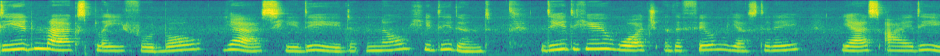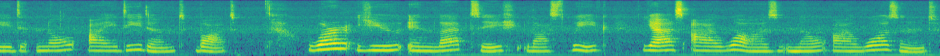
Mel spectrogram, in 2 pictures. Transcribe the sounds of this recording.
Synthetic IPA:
d̥ɪd̚mækspʰl̥eɪfut̚bɔlˠ | jɛshidɪdnoʊhidɪdn̩t | d̥ɪdjɨwɑt͡ʃðɨfɪlˠmjɛstə˞deɪ | jɛsaɪdɪdnoʊaɪdɪdn̩tb̥ʌt | wə˞jɨɪ̃nlɛp̚tʰɪʃlæst̚wik | jɛsaɪwʌznoʊʔaɪwʌzə̃nt

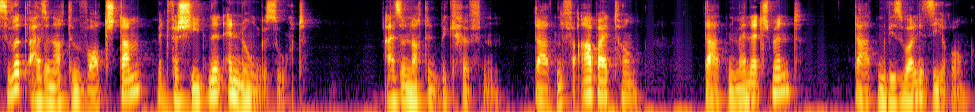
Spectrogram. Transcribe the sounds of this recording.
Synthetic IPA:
sv̥ɪɐtʔalzonaːχd̥eːmvɔɐtʃtamːɪtfɛɐʃiːdənənʔɛndʊŋənɡəz̥ṵːxt | ʔalzonaːχd̥eːnbəɡʁɪfn̩d̥aːtn̩fɛɐʔaɐbaɪtʰʊŋd̥aːtn̩mɛnɛt͡ʃmɛntd̥aːtn̩vizualiziːʁʊ̰ŋ

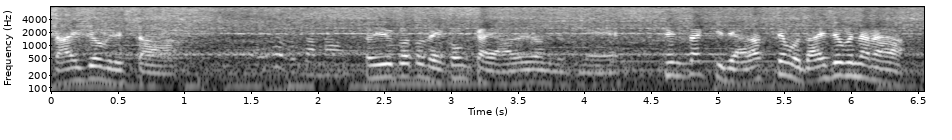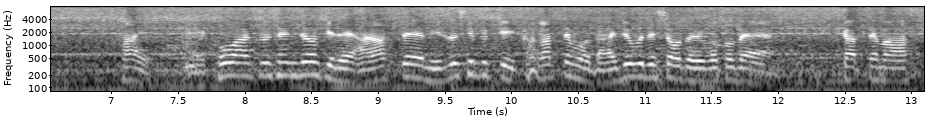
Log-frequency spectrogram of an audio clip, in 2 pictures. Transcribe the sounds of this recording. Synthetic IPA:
d̪̥aiʑo̞ːbɯ̟d̪e̞ɕi̥t̪a | t̪o̞jɯ̟ːko̞t̪o̞d̪e̞kõ̞ŋkaiaɾenãnd̪e̞sɨne̞ | sẽ̞nt̪akʲːid̪e̞aɾat̪ːe̞mo̞d̪aiʑo̞ːbɯ̟naɾa | hai | eːko̞ːat͡sɨsẽ̞ɲ̟d͡ʑo̞ːk̬ʲid̪e̞aɾat̪ːe̞mʲizɨɕibɯ̟kʲikaɡat̪ːe̞mo̞d̪aiʑo̞ːbɯ̟d̪e̞ɕo̞ːt̪o̞jɯ̟ːko̞t̪o̞d̪e̞ | t͡sɨ̥kat̪ːe̞masɨ̥

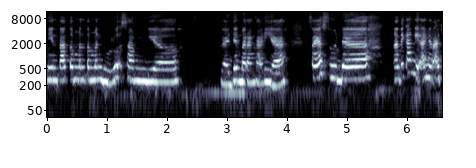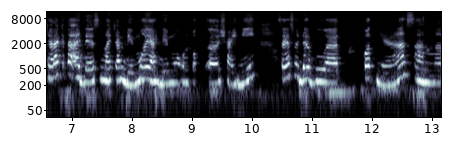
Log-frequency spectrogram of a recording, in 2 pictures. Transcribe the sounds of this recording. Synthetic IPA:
mint̪at̪əmənt̪əməndulusambɪl | bəad͡ʒarbaɾaŋkalijasajasudahnant̪ikandiʔahɪɾat͡ʃaɾakit̪aːdasəmat͡ʃamdemojahdemount̪ʊk̚əʃainisajasudahbuat̪̚kɔt̪̚ɲasama

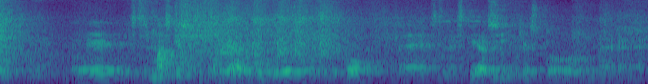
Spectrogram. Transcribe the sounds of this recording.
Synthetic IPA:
est̪izmɐscesist̪utp̪uxɾiɐzod̪eciɾio̞st̪ot̪ɐkit̪iko̞ | est̪inest̪iɐsice̞st̪o̞̰n

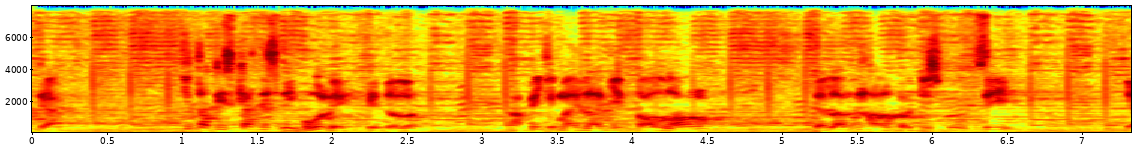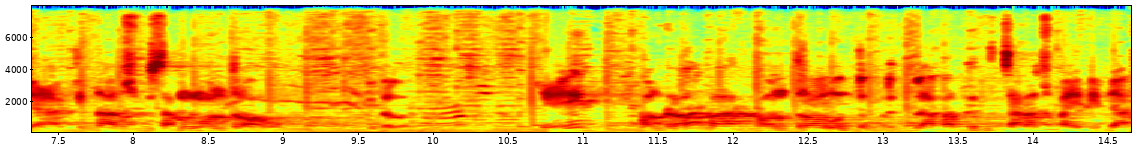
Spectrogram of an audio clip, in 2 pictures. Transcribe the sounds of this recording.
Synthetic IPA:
ɡaʔ | kit̪adiskasdisinibolɛhɡit̪ulɔ | t̪a̰pikəmbalilaɡit̪ɔlɔŋ | dalamhalbərdiskusi | ja̰kit̪aɦaɾʊsbisaməŋɔnt̪ɾɔl | ɡit̪ulɔ̰ | oke | kɔnt̪ɾɔlapakɔnt̪ɾɔlunt̪ʊk̚bərapabərbit͡ʃaɾasu̥pajat̪idaʔ

